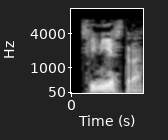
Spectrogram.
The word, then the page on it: siniestro: espagnol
